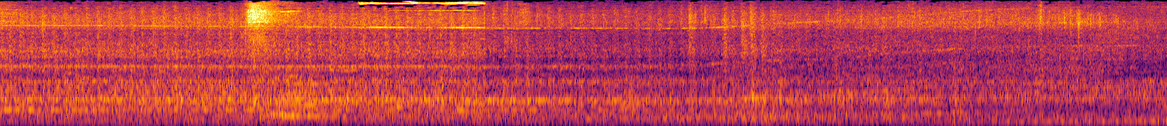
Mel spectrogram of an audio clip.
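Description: A diesel fire engine rumbles as it pulls away.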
